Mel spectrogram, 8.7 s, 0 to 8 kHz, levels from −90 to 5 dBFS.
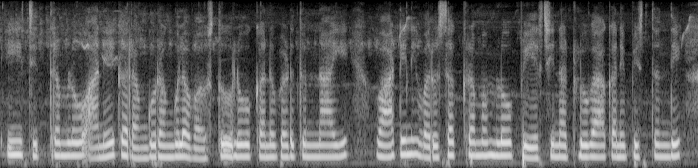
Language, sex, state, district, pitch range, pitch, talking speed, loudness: Telugu, female, Telangana, Mahabubabad, 205-230 Hz, 210 Hz, 75 wpm, -14 LUFS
